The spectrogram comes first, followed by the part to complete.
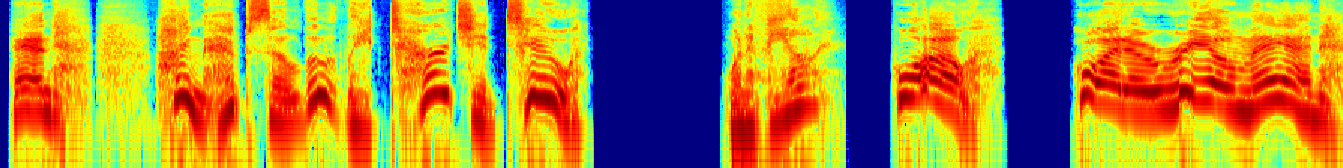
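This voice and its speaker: Shy self-deprecating anime game boy, high stammery voice, really up and down, dry close sound. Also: very animated, very slow, long pauses, fairly bright tone, no room sound, exaggerated voice. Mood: giddy. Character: timid, self-deprecating, excitable teenage boy. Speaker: voice actor. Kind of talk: theatrical anime-style game acting.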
